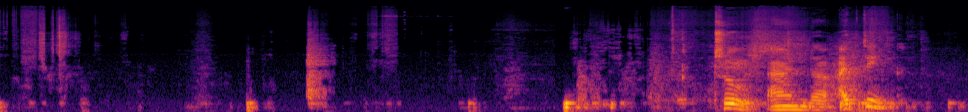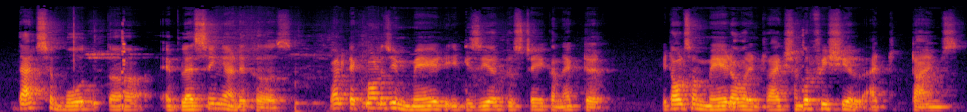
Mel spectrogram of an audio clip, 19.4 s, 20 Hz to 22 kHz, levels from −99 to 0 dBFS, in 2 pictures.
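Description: At 4.01–4.04, 10.86–10.94, 14.30–14.36 and 17.67–17.73 s, damaged data in a compressed stream makes the decoder misread frames and resync, producing brief glitches of 26 to 84 ms.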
